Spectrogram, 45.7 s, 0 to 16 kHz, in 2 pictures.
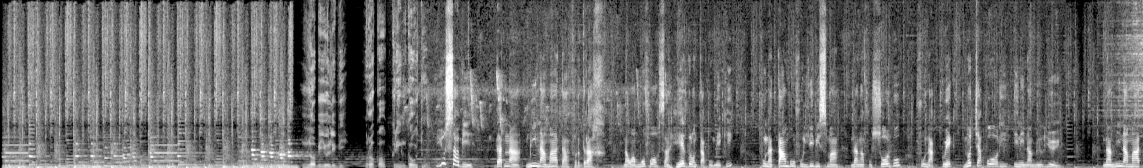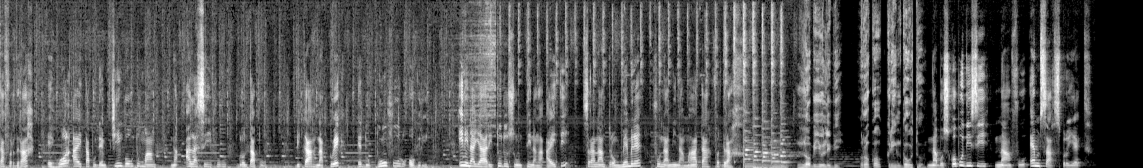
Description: EMSAGS Sranan Radiospot 3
